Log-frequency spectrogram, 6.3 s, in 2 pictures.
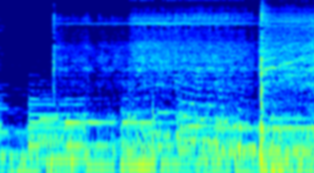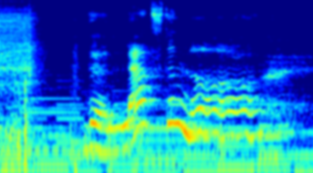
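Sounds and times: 
mechanical whirring and ratcheting: 0.5 - 3.6
two small screws being driven in: 0.5 - 3.6
speech: 4.0 - 5.9.

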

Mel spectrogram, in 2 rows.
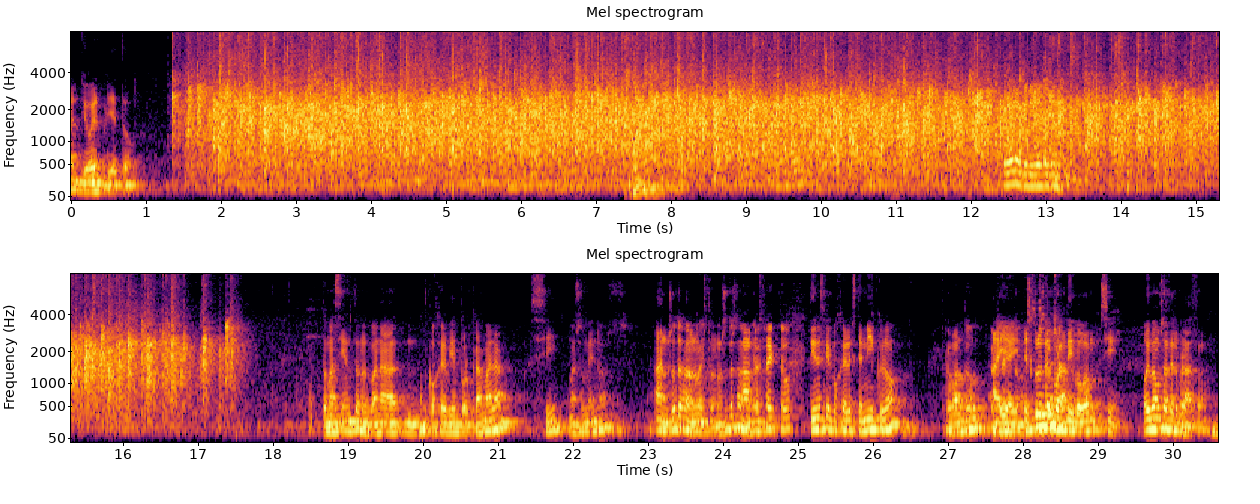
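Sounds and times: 
speech: 0.0 - 1.0, 12.4 - 13.4, 18.7 - 30.5
audience applause: 1.3 - 17.7.

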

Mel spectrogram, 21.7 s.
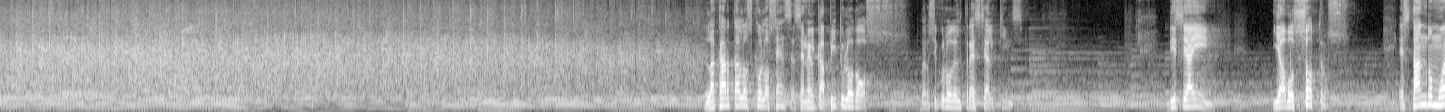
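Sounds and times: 
large crowd clapping: 0.0 - 11.6
sustained low musical tones humming: 0.0 - 21.6
speech: 10.6 - 15.5, 17.5 - 18.3, 19.1 - 20.2, 21.0 - 21.6.

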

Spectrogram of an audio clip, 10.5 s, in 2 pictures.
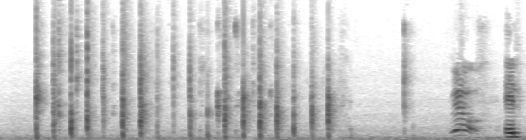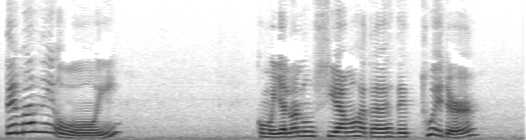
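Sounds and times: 
applause: 0.4 - 3.5
speech: 5.1 - 6.6, 7.9 - 10.2.

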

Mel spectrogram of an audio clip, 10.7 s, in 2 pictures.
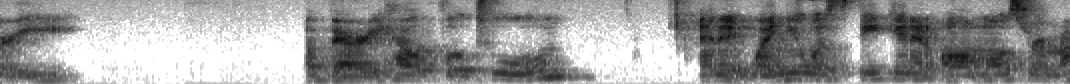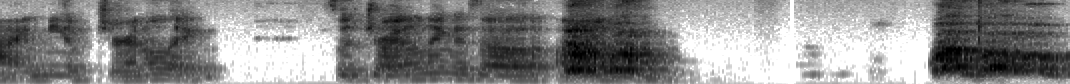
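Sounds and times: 
speech: 1.6 - 8.8
dog barking: 8.2 - 8.8, 10.0 - 10.6.

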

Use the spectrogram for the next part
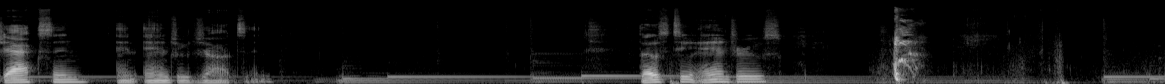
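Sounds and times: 
speech: 0.0 - 2.8, 3.4 - 3.9, 6.4 - 7.9
breathy sound: 5.8 - 6.2, 9.4 - 10.3
person sneezing: 8.9 - 9.3.

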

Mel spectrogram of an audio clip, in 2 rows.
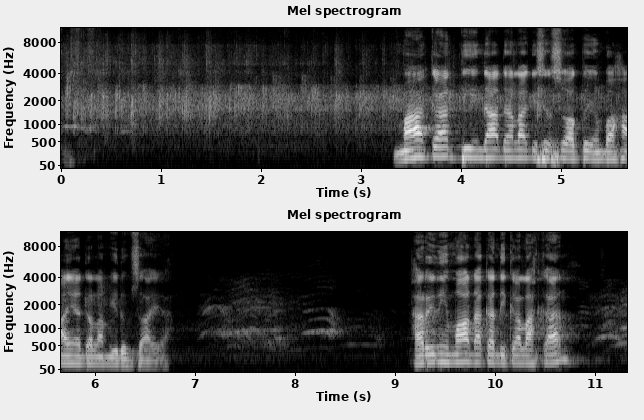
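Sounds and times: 
audience giving loud applause: 0.0 - 5.9
speech: 3.3 - 6.8, 9.2 - 10.8.

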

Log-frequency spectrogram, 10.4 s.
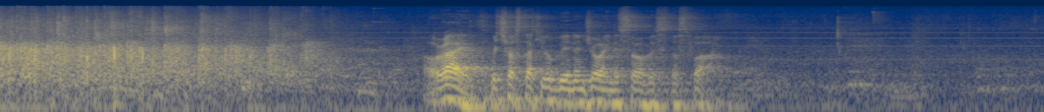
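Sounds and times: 
audience round of applause: 0.0 - 3.8
speech: 4.4 - 7.3.

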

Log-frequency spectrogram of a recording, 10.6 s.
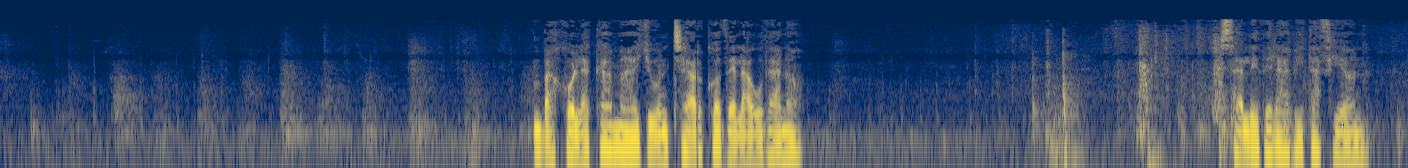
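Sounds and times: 
speech: 4.0 - 6.1, 9.3 - 10.4
door closing: 7.6 - 9.2.

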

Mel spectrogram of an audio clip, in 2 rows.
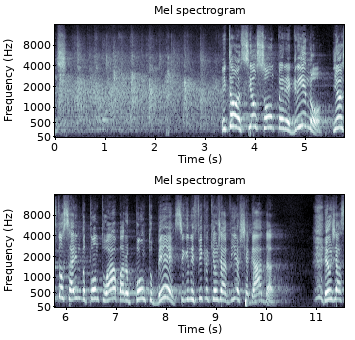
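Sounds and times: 
audience applause: 0.0 - 3.5
speech: 3.3 - 10.3, 11.0 - 11.5.

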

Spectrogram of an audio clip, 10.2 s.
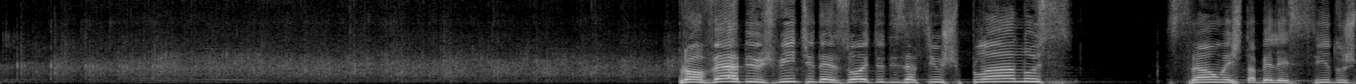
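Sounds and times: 
audience applause: 0.0 - 5.3
speech: 5.1 - 8.1, 8.8 - 10.1.

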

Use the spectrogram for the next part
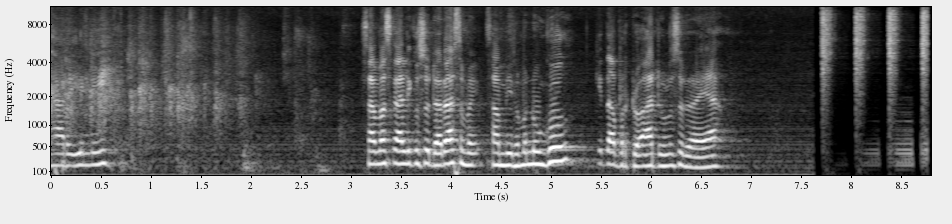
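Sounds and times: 
audience applause: 0.0 - 2.8
speech: 0.1 - 0.9, 3.2 - 6.9.

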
